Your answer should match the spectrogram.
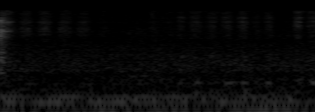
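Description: Near silence: a pencil drawing on paper, very faint, over a low steady hum.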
